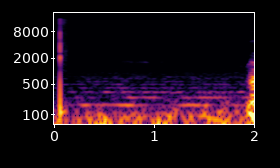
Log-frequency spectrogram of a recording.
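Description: Wind buffeting the microphone in a low, uneven rumble, with a single sharp click right at the start.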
